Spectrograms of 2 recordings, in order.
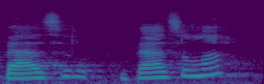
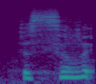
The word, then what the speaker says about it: Vasily: It's pronounced Basila? Vasily. Oh.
